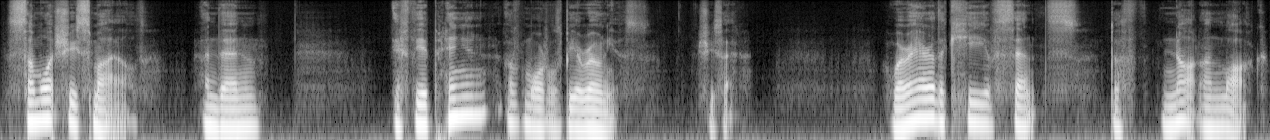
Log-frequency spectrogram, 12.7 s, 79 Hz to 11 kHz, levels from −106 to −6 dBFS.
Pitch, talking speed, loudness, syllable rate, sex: 135 Hz, 105 wpm, -18 LUFS, 4.1 syllables/s, male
